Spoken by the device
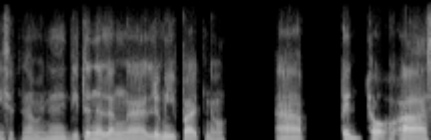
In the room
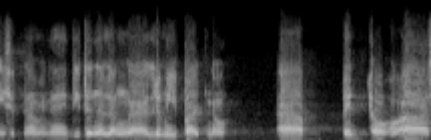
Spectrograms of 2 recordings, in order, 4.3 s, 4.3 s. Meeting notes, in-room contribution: none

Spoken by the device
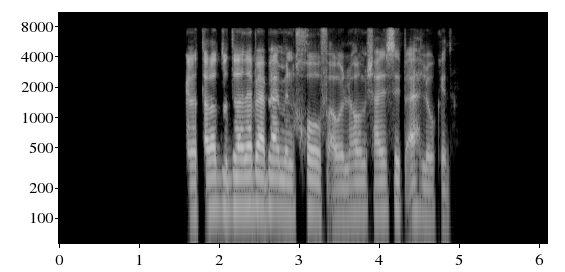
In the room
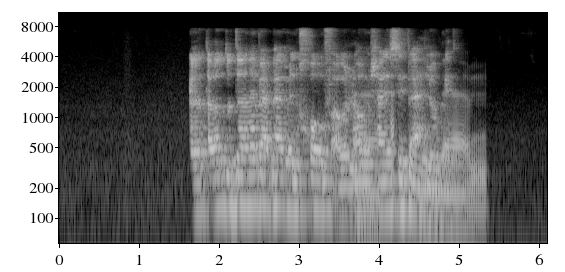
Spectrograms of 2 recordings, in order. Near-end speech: present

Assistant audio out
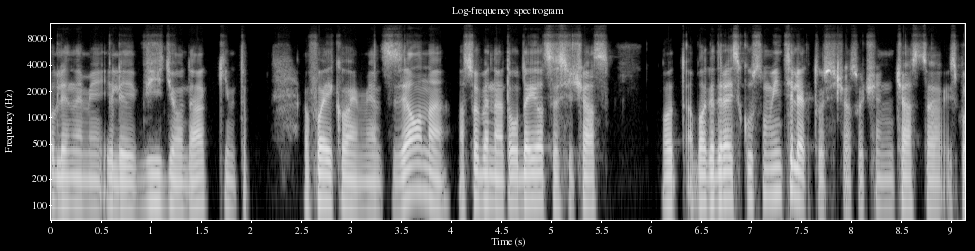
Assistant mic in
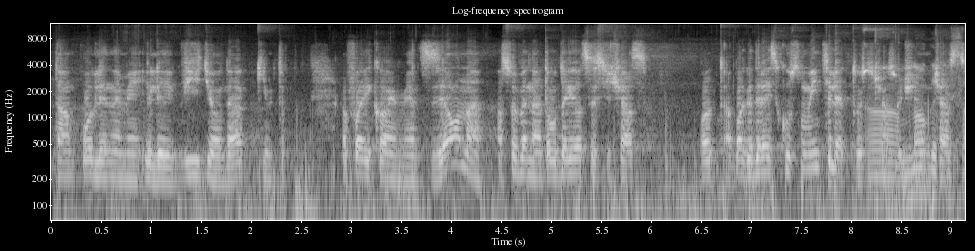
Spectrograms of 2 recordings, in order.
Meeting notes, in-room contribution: present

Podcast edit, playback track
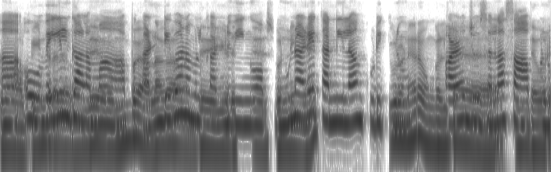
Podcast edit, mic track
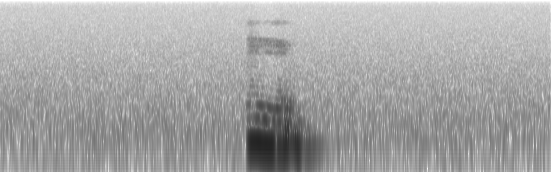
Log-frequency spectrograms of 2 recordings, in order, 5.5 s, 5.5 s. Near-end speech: present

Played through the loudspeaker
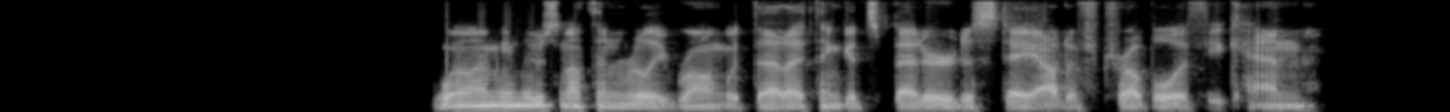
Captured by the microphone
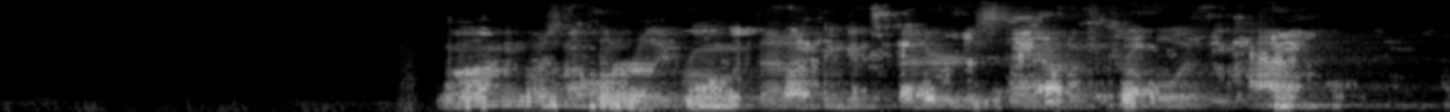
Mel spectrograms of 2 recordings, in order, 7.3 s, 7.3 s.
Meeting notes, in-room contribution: none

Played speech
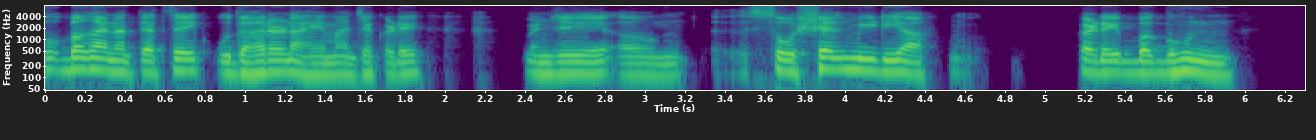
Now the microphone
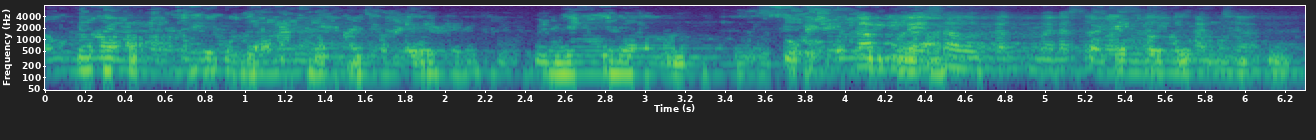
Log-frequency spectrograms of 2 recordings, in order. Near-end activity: present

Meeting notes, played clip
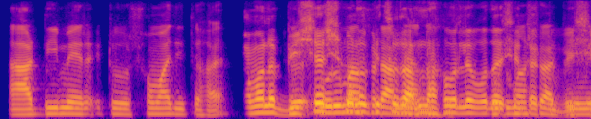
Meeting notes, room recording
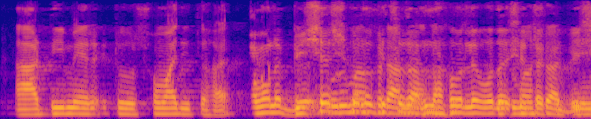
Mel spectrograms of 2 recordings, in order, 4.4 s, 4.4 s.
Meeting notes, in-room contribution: none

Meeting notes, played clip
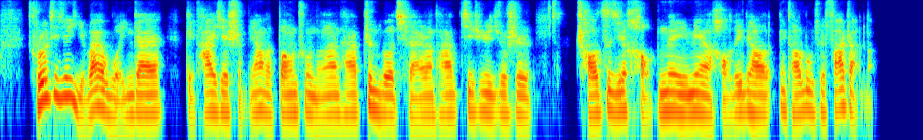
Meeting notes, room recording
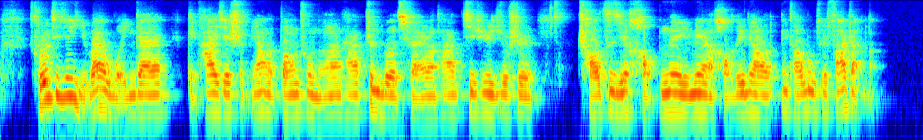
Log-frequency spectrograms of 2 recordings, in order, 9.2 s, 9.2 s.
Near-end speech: none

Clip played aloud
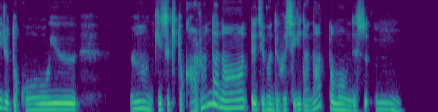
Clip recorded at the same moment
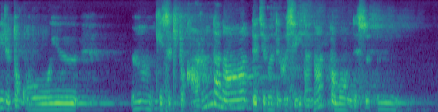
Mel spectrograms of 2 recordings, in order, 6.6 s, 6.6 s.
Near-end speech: none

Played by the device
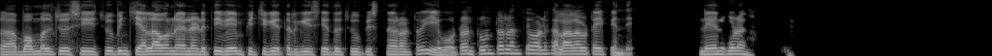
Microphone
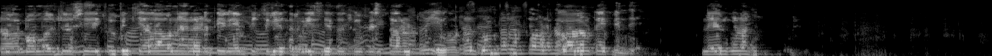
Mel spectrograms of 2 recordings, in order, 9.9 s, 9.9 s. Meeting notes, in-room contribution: present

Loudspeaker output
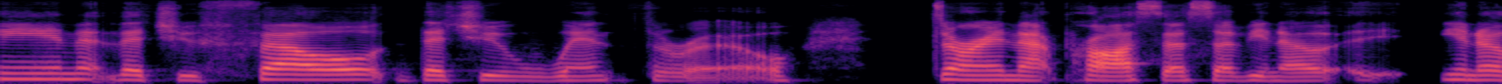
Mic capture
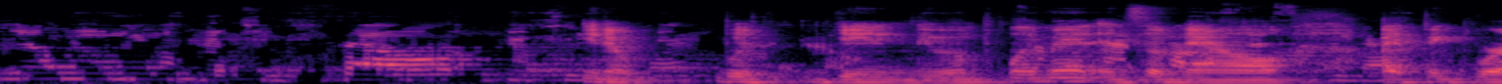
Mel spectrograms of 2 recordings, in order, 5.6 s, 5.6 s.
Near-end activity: present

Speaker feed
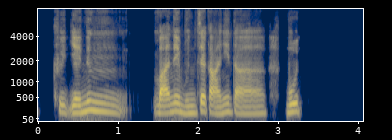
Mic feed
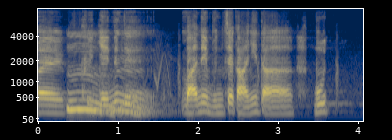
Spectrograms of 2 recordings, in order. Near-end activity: present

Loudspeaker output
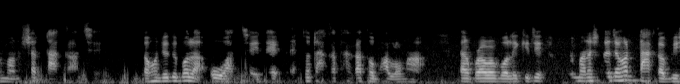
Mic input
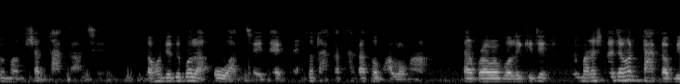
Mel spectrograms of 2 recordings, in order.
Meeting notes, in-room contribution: none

